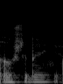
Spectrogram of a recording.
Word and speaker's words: Oosterbeek: Oosterbeek. – Mm, yeah, Oosterbeek.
